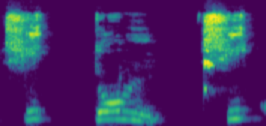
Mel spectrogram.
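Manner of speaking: "شئتم" with clear i, then a glottal stop; full i vowel. Shown as a demonstration. Teacher models for students, full i vowel. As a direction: separate "شئ" and "تم" with a catch. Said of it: "ونتم كسرة الشين".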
